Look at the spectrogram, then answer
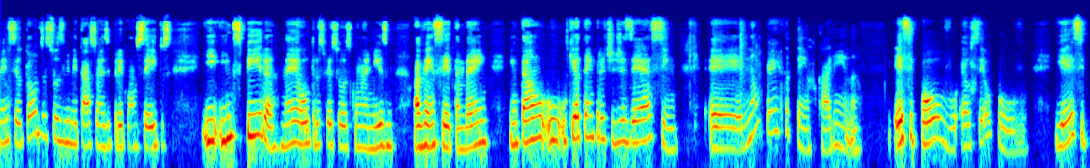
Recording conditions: video call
